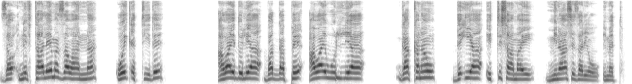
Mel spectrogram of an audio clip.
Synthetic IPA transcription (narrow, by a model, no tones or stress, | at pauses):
zɐnɪft̪aːleːmɐzɐwaːnːɐ | ʔɔjkʼɛt̪ːiːd̪ɛ | ʔɐwɐjd̪ɔlɪjaːbɐɡːɐpːɛɐwɐjwʊlːɪjaː | ɡɐkːɐnɐw | d̪ɛʔɪjaːɪt̪ːɪsaːmɐj | mɪnaːsɛzɐɾɪjɐwɪmɛt̪ːɐ̥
